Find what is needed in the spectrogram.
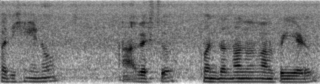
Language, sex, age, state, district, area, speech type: Telugu, male, 18-30, Andhra Pradesh, East Godavari, rural, spontaneous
